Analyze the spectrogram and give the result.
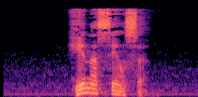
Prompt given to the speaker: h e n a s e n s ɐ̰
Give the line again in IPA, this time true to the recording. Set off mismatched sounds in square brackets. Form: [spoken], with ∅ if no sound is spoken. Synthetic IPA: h e n a s [ẽ] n s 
